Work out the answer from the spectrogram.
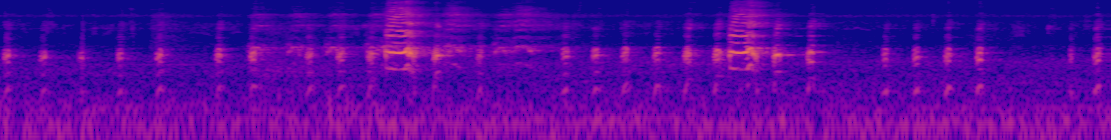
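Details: Hen's egg song after laying, caught in the act: quick repeated clucks with two loud harsh squawks about two and a half seconds apart, and a person speaking briefly afterwards.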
